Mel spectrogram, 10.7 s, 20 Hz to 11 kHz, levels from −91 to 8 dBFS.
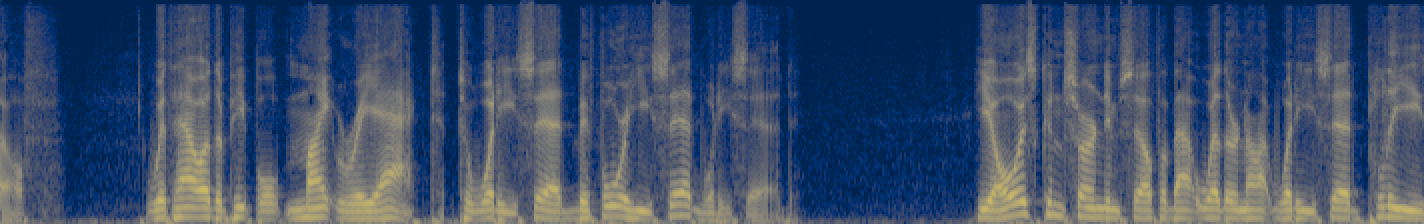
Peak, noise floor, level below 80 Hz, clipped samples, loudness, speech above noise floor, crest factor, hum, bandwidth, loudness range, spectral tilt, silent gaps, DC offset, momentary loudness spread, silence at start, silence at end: -4 dBFS; -61 dBFS; -40 dBFS; under 0.1%; -21 LUFS; 40 dB; 18 dB; none; 11 kHz; 4 LU; -7 dB/octave; none; under 0.1%; 13 LU; 0 s; 0 s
